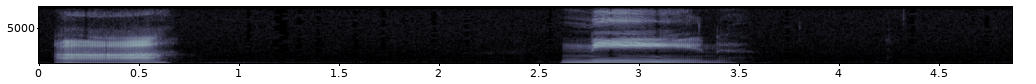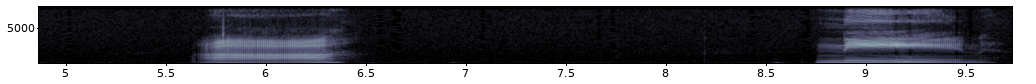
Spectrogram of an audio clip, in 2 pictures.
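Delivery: "Ah" then "Neen", falling each time; syllable drill. Shown as a demonstration. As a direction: alternate "Ah" and "Neen" for repetition. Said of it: "The syllables for this word".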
